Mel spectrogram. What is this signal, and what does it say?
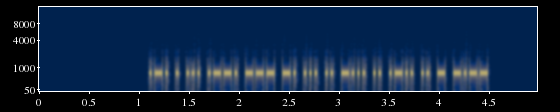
Morse code, heard as a keyed tone, about 44 wpm, 700 Hz. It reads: RESPONSIBILITY
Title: Top 1001-1250 Words 45wpm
